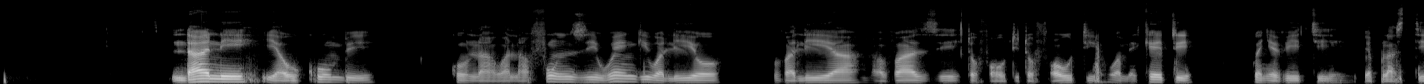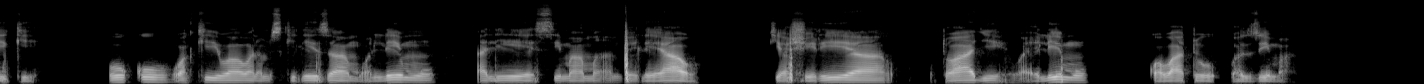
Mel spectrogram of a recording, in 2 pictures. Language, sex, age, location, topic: Swahili, male, 18-24, Dar es Salaam, education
